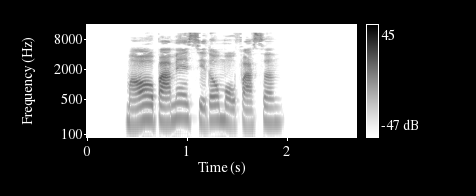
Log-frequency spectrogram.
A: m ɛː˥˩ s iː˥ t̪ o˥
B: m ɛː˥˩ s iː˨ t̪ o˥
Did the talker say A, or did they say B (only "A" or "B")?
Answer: B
